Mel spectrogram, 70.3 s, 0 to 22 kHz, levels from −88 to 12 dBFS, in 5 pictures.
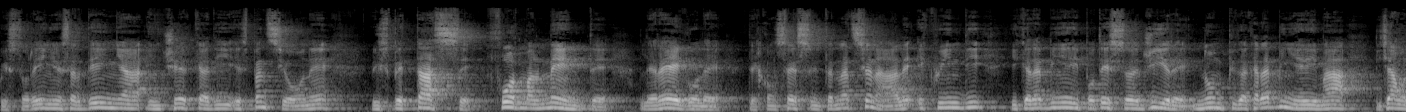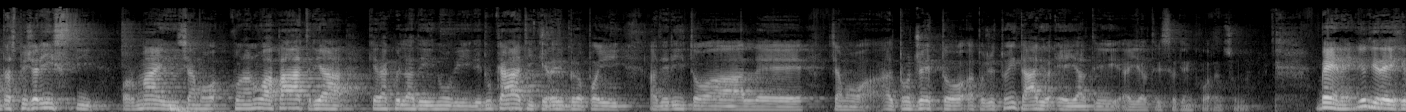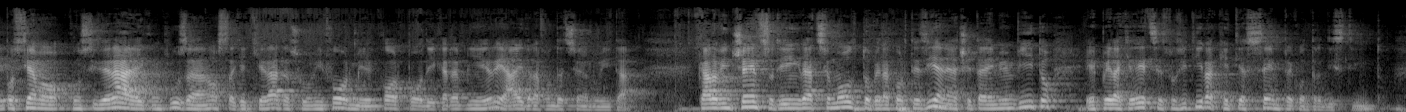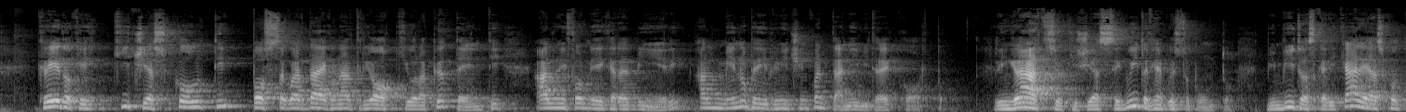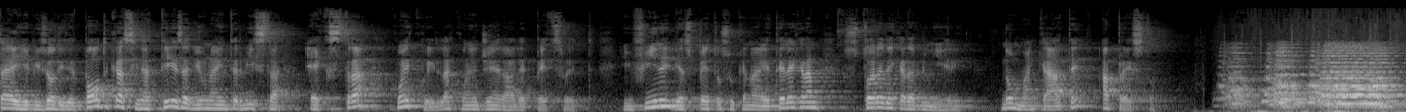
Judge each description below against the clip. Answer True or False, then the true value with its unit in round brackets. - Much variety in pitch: False (4.6 semitones)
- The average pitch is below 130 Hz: False (140 Hz)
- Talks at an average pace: True (145 wpm)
